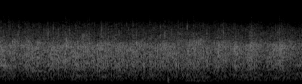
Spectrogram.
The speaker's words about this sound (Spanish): Denle un aplauso a Ángel, por favor.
